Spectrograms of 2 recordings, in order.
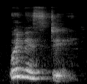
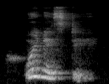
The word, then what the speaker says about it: Wednesday: Next, Wednesday, Wednesday, here also D will be silent, Wednesday নয়, it will be Wednesday.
